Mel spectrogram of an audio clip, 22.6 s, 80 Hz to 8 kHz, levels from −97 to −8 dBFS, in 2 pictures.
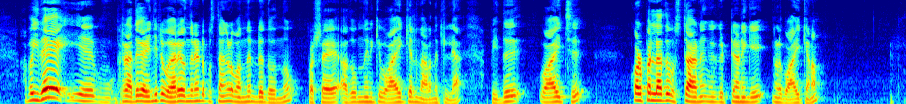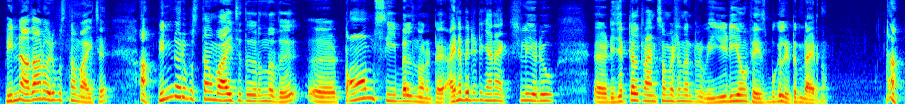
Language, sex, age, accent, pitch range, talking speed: Malayalam, male, 40-59, native, 135-185 Hz, 125 wpm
